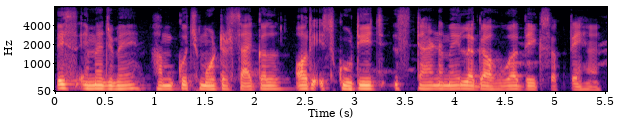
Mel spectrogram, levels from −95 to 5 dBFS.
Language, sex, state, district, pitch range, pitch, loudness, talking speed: Hindi, male, Uttar Pradesh, Lalitpur, 110-120 Hz, 115 Hz, -18 LUFS, 165 wpm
